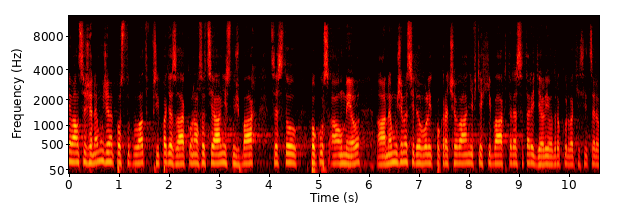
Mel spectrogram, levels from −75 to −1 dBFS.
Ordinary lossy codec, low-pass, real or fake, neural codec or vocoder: MP3, 64 kbps; 10.8 kHz; real; none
